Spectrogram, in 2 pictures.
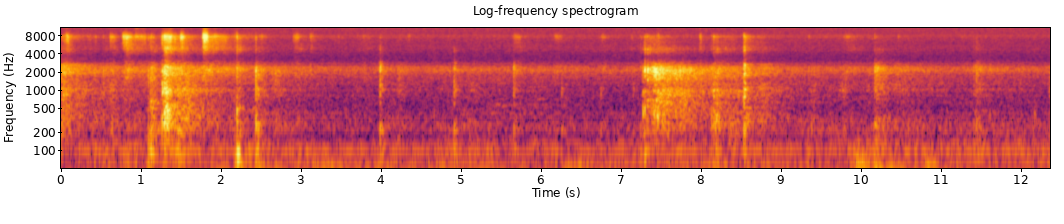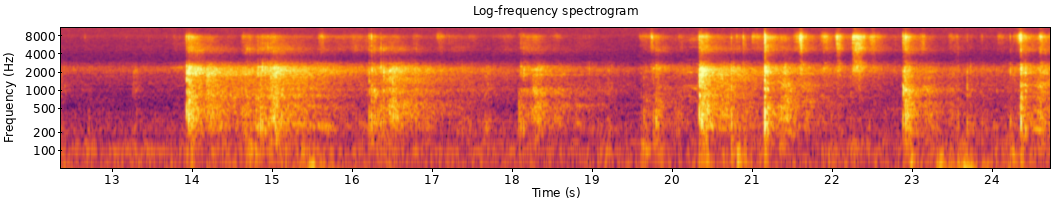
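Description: A tennis ball pops off rackets and bounces on a hard court in a large echoing hall.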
